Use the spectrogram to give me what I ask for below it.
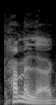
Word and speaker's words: Kamala: So, Kamala Harris mit U vorne aussprechen, bitte. – Mit O denke ich, Kamala. – Kamala, genau, Kamala.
